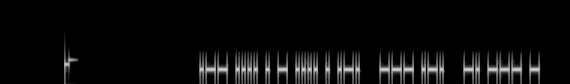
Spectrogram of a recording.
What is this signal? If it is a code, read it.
Morse code, heard as a keyed tone, about 40 wpm, 700 Hz. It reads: WHETHER OR NOT
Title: Sets of 3 Words 40wpm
